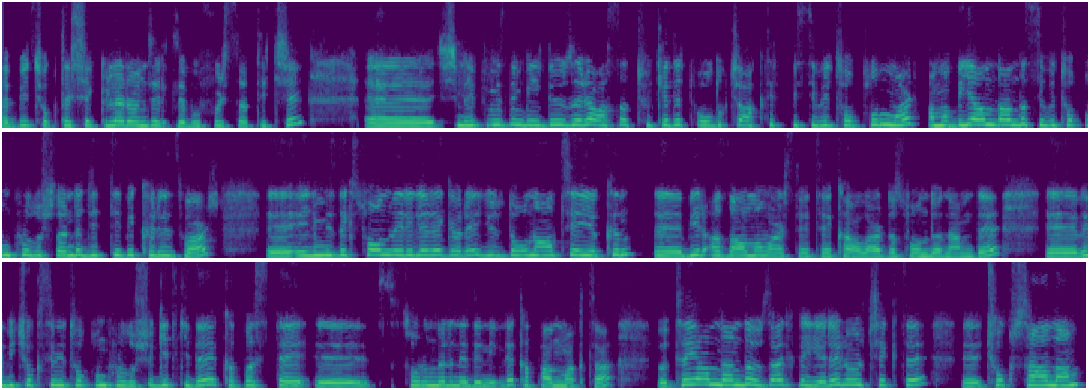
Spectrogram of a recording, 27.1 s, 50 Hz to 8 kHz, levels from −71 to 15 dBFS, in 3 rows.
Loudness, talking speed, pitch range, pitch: -16 LUFS, 145 wpm, 240-295 Hz, 270 Hz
